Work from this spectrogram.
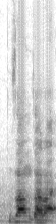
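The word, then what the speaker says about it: zanzara: এর মত হবে আর দ্বিতীয় নিয়মটি হচ্ছে শব্দের শুরুতে যদি জেতা অক্ষর থাকে আর সিললাবা এর পরের অক্ষর যদি পি সিটি এফ এ না হয় তাহলে জেতা অক্ষরের উচ্চারণ জ এর মত হবে যেরকম জানজারা এরপর ভার্বের শেষে যদি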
